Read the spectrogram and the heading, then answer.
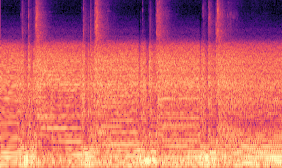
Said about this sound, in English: Crazy falsetto song. And these bells of doom. It's absolutely cheesy arrangement, like ding dong dong dong.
